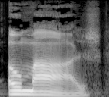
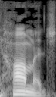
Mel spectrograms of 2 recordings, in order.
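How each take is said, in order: First: It is pronounced with a French-style pronunciation. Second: It is pronounced the anglicized English way. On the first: The speaker calls it wrong. "to say homage is hopelessly pretentious" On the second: The speaker calls it right. "That's been in the language for 800 years"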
